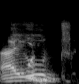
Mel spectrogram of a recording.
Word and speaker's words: would: আমরা উড ব্যবহার করব হ্যাঁ তবে উডের আরেকটা উচ্চারণের কথা বলবো অনেকে ভুল করে উড বলে ফেলে এখানে কিন্তু এল হচ্ছে silent letter so you don't need to pronounce the letter L hair আপনি সরাসরি পড়বেন উড হ্যাঁ উড ওই যে গাছ কাঠ আছে না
